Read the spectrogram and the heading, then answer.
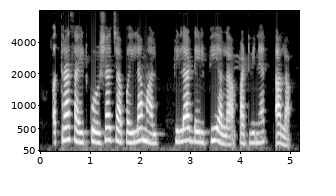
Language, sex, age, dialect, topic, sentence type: Marathi, female, 36-40, Varhadi, banking, statement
